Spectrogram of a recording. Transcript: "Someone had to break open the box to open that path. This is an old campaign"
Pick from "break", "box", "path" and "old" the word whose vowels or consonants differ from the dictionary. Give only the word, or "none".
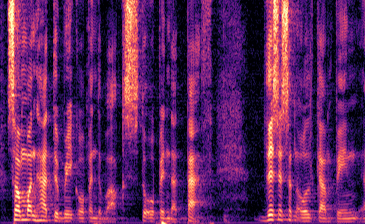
none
